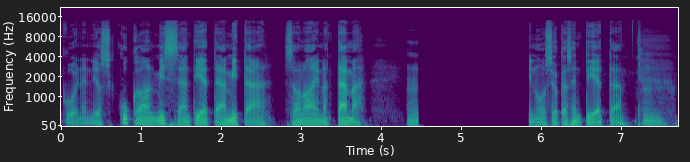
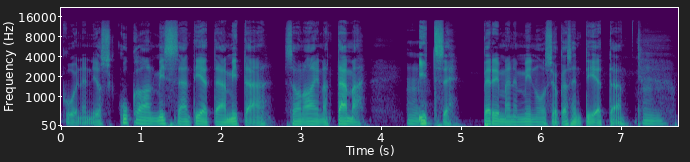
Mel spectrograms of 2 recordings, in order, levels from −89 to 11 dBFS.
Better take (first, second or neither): second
